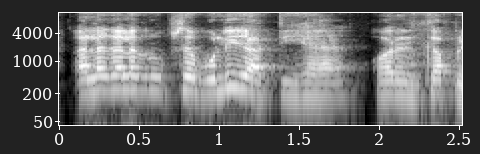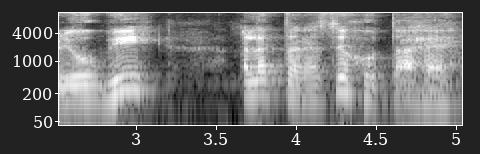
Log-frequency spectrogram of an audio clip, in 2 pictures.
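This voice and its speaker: Slow, deliberate woman teaching Hindi sounds. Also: mid-range voice. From India. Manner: slow, deliberate, drawn-out example words. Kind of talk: Hindi pronunciation lesson for children.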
